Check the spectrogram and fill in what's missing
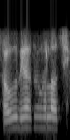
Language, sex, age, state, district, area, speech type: Odia, male, 18-30, Odisha, Jagatsinghpur, rural, conversation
